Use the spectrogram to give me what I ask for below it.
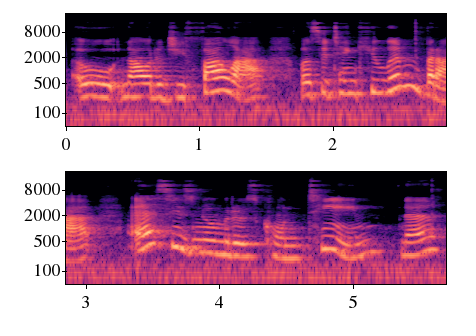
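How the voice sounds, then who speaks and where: A high-pitched American woman, whose first language is English, leads an online pronunciation lesson. She speaks at a very unhurried pace and draws out every example word. She keeps checking in with her students with "ok?" and "né?" as she goes. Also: animated, a bit bright. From United States. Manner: slow, drawn-out model pronunciations with frequent "né?" and "ok?" checks. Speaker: English teacher.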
